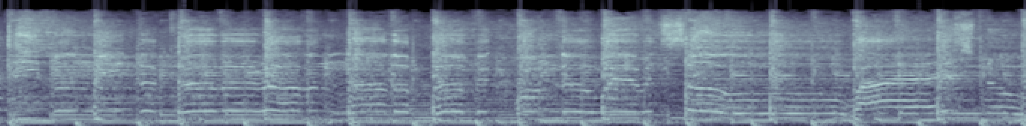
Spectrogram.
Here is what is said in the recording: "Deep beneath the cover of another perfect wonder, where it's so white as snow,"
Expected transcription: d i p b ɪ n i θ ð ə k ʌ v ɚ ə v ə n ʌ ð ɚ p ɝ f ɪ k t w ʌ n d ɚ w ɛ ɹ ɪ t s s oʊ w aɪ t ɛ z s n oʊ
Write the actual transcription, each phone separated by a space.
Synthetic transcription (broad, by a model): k i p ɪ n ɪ t ð ə k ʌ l ɚ ə v ə n ʌ ð ɚ p ɝ f ɪ k t w ʌ n d ɚ w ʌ ɹ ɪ t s s oʊ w aɪ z n oʊ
